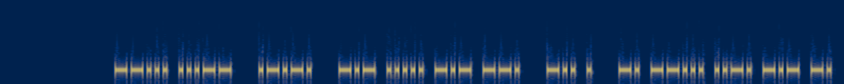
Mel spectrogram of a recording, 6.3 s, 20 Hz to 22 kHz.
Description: Morse code, heard as a keyed tone, about 37 wpm, 700 Hz. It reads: 73 <AR> K5KG DE N7FKN
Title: K1USN SST QSO Practice 40wpm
